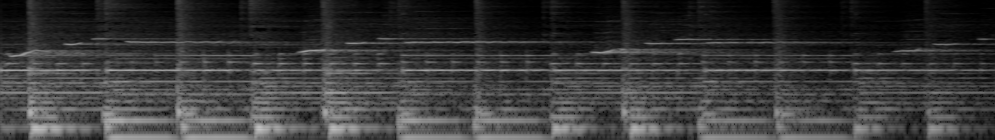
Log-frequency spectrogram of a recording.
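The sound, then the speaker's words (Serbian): A person whistles an old signal as a clear, high melody over a steady musical backing with repeating low bass beats. “Stanem sam pod prozor tvoj i zviždim tad naš stari znak.”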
